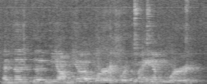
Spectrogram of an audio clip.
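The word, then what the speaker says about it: Myaamia: So, I said that also I was Miami, although in our language we pronounce that Nyamya, and that I'm also from Fort Wayne, which is Kikayongay to us.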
